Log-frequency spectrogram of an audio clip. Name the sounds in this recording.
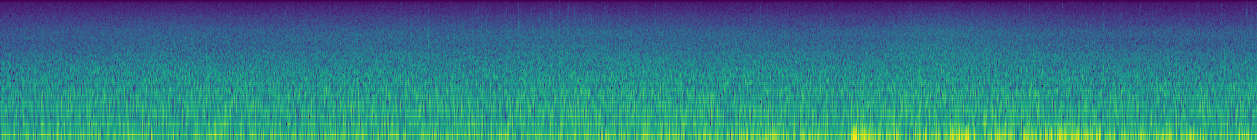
forest ambience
